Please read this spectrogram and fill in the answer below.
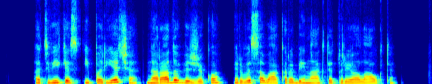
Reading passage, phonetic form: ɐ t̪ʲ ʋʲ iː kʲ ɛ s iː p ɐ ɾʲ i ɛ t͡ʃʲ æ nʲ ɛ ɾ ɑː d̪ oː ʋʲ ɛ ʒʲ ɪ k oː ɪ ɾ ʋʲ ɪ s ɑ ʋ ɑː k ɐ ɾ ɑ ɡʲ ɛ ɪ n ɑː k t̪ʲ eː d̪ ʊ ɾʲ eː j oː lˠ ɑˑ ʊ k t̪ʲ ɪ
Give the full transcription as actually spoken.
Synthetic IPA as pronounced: ɐ t̪ʲ ʋʲ iː kʲ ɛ s iː p ɐ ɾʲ i ɛ t͡ʃʲ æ nʲ ɛ ɾ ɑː d̪ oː ʋʲ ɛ ʒʲ ɪ k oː ɪ ɾ ʋʲ ɪ s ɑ ʋ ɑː k ɐ ɾ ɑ bʲ ɛ ɪ n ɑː k t̪ʲ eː t̪ ʊ ɾʲ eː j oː lˠ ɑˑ ʊ k t̪ʲ ɪ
